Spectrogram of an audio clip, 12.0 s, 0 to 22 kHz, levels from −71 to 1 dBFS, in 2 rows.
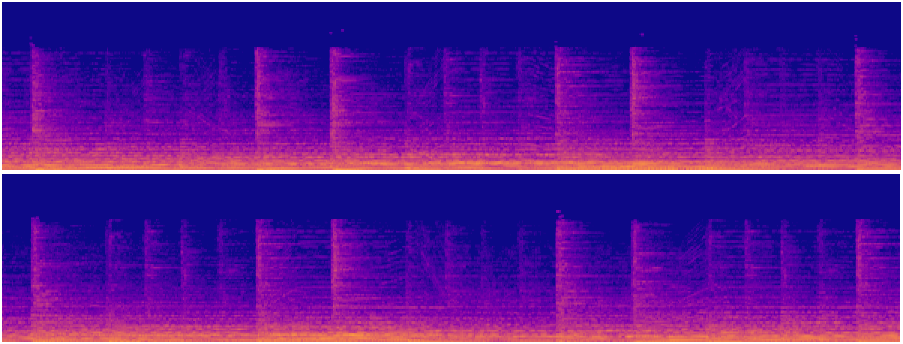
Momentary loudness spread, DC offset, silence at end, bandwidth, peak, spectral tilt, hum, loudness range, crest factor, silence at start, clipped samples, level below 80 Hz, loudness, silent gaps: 4 LU; under 0.1%; 0 s; 16.5 kHz; -6 dBFS; -5 dB/octave; none; 1 LU; 14 dB; 0 s; under 0.1%; -48 dBFS; -21 LUFS; none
